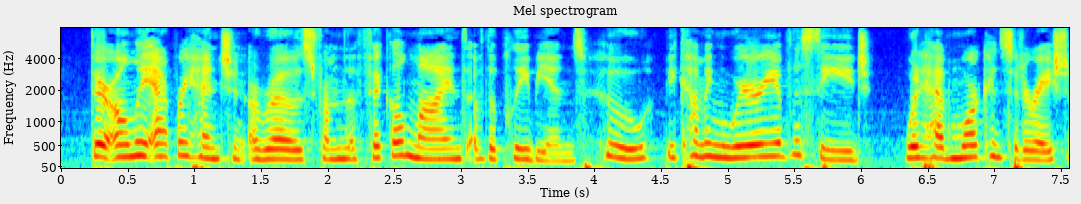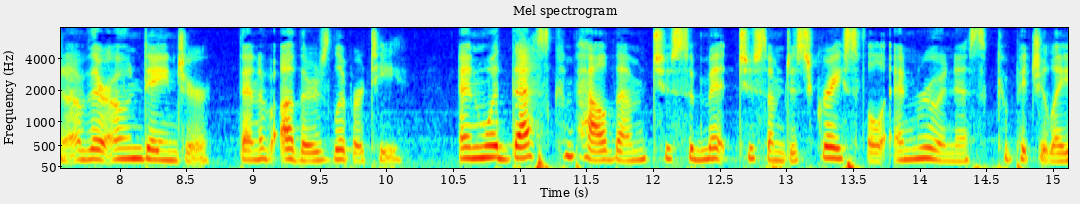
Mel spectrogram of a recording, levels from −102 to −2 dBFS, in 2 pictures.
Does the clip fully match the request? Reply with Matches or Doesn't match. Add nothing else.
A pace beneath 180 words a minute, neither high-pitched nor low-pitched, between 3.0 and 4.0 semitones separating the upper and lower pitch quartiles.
Doesn't match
